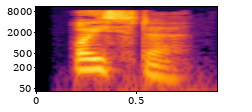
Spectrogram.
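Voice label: "oyster", British English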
